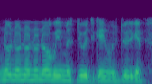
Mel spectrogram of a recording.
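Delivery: very high, rushed, insistent, repeating put-on Welsh accent. Retelling a man insisting they do it again after it went wrong, imitating a Welsh accent. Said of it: "that was my Welsh accent".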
